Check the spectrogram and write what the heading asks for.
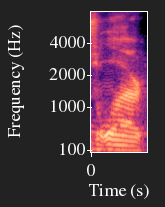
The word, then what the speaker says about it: Zoar: And then when Lot had entered into Zoar, is that how you say it? Zoar, yep.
